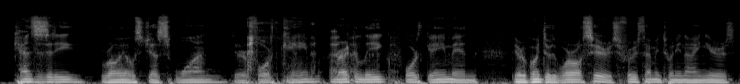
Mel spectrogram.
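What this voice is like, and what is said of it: Speaking in a low voice. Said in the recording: “I'm talking kind of in a low voice because it's probably like 1 in the morning”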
